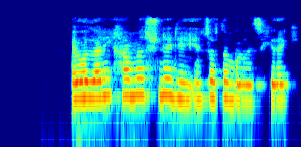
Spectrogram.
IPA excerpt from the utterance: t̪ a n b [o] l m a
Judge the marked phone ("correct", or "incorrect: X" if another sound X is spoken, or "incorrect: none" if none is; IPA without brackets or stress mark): correct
